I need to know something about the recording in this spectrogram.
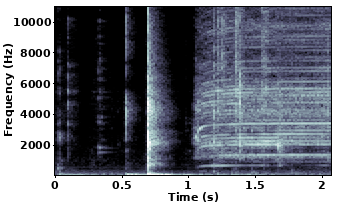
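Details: Fujifilm Instax Mini with the flashing-orange-lights fault, powered on after a suspect chip on the main board was replaced: a few small clicks, a sharp snap, then a steady high whir as the lens motor drives out. Lens extends normally; the chip was the cause.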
